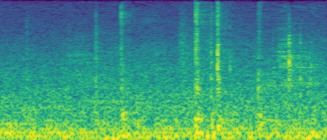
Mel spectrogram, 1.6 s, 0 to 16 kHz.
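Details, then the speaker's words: Hi-Power Cycles electric bike with a thick 25mm axle and a freewheel setup built to run silent, unlike typical conversion kits: near silence while freewheeling, only light rear chain ticks, no ratcheting from the motor. Normal quiet freewheel. "So the only sound you'll hear is a little bit of the chain in the back. Yeah, nothing up here. It's like super quiet."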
